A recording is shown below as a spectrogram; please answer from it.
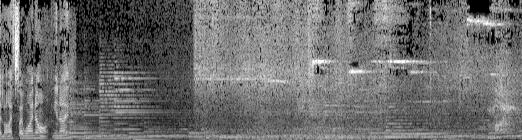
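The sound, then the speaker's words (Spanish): A London Underground train at Charing Cross, with rumbling wheels beneath loud, sustained whining and squealing tones that shift in pitch, and a voice heard over the train noise. “El sonido del metro de Londres es característico.”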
